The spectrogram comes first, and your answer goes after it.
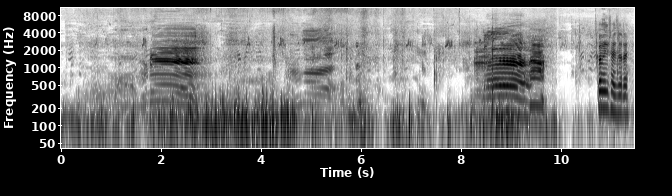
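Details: Smuggled cattle from across the Indian border on a Padma char; deep rumbling background with several moos, one strong call early, another around the end, then a short final bellow.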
